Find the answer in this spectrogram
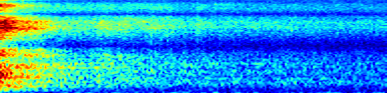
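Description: Near silence: faint room tone, with the echo of the preceding speech dying away in the first half second.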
